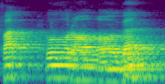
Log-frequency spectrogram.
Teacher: Kunya pendek, tidak dibaca panjang.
